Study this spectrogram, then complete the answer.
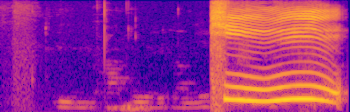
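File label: "words", hearing impaired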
